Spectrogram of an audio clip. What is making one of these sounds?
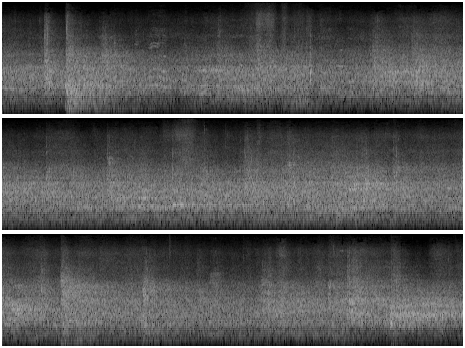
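Hockey sticks clack against pucks and each other.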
